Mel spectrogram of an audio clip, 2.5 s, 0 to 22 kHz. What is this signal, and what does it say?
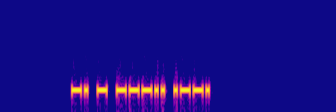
Morse code, heard as a keyed tone, about 53 wpm, 700 Hz. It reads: NT8P
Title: USA Call Signs - 4 Characters - 50wpm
